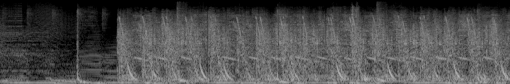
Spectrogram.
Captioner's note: guns blasting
